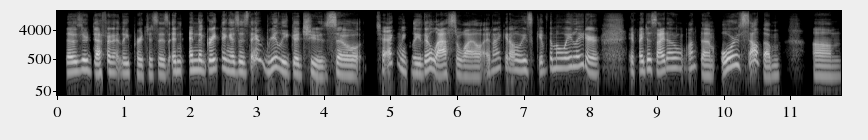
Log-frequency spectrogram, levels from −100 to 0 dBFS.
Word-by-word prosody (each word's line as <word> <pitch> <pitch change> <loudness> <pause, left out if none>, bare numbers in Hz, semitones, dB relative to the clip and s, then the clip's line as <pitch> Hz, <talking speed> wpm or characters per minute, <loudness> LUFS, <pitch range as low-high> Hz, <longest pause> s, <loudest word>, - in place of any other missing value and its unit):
Those 205 +3 +2
are 235 -1 +3
definitely 190 -1 +1
purchases, 170 -1 -5
and 215 0 0
and 225 +1 +2
the 235 - +4
great 230 +3 +6
thing 255 -5 +1
is, 210 0 +1
is 200 -2 -2
they're - - +1
really 230 -4 -1
good 175 -1 0
shoes, 155 -6 -3
so 160 -4 +1 0.3
technically, 210 - -3
they'll 225 +8 +2
last 165 -3 +5
a 170 - -5
while 150 -1 0
and - - -7
I 250 +3 -5
could 270 - -7
always 230 -1 -3
give 200 +3 -10
them 260 0 -5
away 270 +1 -1
later 295 - +1 0.4
if - - -7
I 215 - +5
decide 220 -2 +4
I 270 - 0
don't 270 -1 -6
want 280 +2 -8
them 160 -2 -2
or 310 +5 +2
sell 235 -7 +1
them, 155 +3 -2 0.5
um 150 -1 -3
205 Hz, 205 wpm, -26 LUFS, 170-240 Hz, 0.5 s, great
